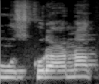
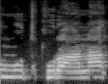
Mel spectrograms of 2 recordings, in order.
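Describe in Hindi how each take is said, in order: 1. यह शब्द साफ़ और सामान्य तरीके से बोला गया है। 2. यह शब्द बच्चों जैसी तुतलाहट के साथ बोला गया है।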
